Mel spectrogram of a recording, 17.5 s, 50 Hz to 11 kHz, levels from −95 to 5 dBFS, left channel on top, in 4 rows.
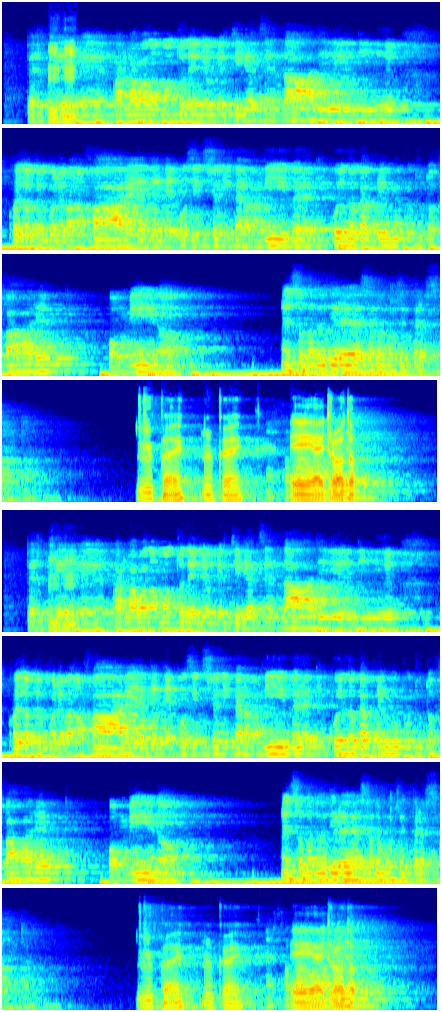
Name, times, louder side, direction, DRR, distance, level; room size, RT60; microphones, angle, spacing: voice 1, 0.2-4.2 4.4-9.3 9.8-10.6 11.5-13.4 15.8-16.7, right 1 dB, 20° right, -2 dB, 2.3 m, -30 dB
sound 1, 0.7-2.0 3.1-6.9 7.7-9.0 9.7-13.7, left 1 dB, 65° left, 1.0 m, -35 dB
voice 2, 14.5-16.7, left 4 dB, 90° left, 12 dB, 0.5 m, -25 dB
19.5 x 6.7 x 8.2 m, 1.5 s
head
